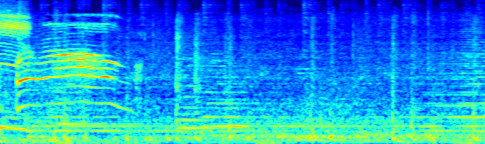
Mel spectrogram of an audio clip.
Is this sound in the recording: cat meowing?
yes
